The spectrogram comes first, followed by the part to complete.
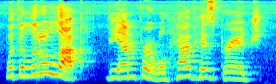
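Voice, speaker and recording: A woman's voice: high-pitched, animated, brisk. A woman reading the lines of a clumsy, earnest bridge builder in a storybook, in a voice close to her own. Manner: earnest, shouting orders. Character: clumsy hardworking bridge builder, adult man.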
